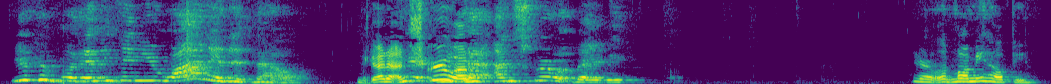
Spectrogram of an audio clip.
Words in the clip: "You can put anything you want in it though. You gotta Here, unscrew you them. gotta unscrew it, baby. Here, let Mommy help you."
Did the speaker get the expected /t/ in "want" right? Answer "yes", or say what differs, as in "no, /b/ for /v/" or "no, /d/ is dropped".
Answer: yes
